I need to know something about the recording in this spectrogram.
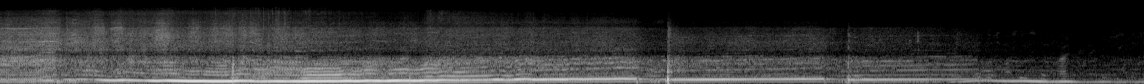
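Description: A rally car engine roars loudly as it accelerates past and shifts gears.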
